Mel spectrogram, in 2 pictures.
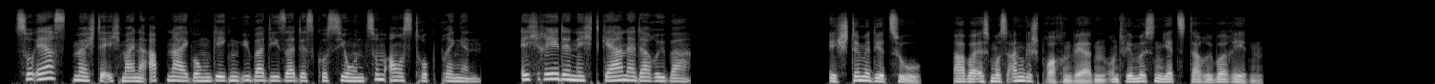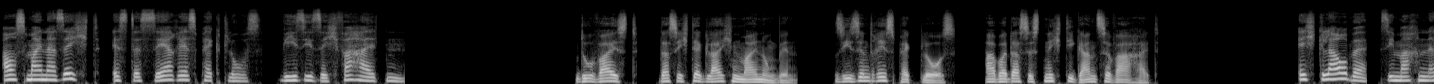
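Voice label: Making a Point - Dialogue, German; de-en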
